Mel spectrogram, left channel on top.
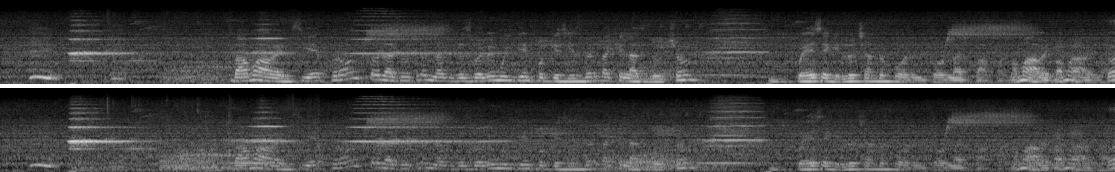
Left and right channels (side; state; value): both; normal; correlation 0.69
